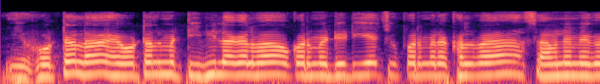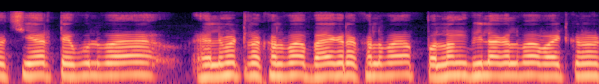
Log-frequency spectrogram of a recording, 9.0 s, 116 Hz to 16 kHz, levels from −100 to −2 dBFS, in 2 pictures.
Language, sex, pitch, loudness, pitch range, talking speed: Bhojpuri, male, 200 Hz, -15 LUFS, 195-205 Hz, 235 wpm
